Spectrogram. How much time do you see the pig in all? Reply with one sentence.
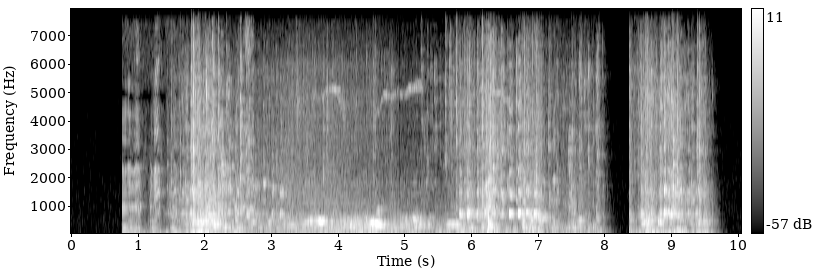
The pig can be heard for 3 seconds in total.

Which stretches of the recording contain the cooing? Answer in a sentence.
The cooing can be heard from 1.4 to 9.6 s.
